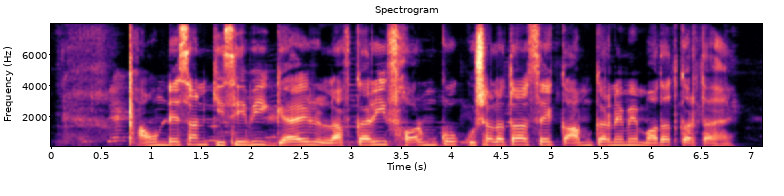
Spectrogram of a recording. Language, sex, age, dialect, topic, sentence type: Hindi, male, 18-24, Hindustani Malvi Khadi Boli, banking, statement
